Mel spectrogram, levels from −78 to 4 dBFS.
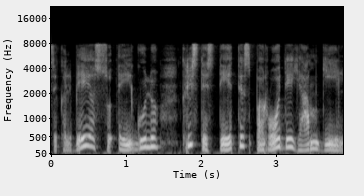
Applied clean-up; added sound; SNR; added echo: none; none; none; none.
